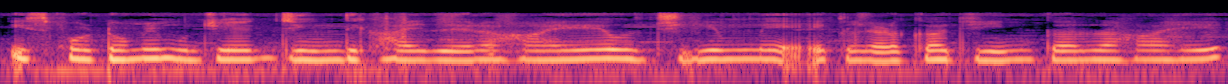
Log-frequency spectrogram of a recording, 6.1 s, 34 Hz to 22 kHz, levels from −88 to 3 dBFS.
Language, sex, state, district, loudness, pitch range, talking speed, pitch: Hindi, female, Madhya Pradesh, Dhar, -16 LUFS, 225-235 Hz, 185 wpm, 230 Hz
